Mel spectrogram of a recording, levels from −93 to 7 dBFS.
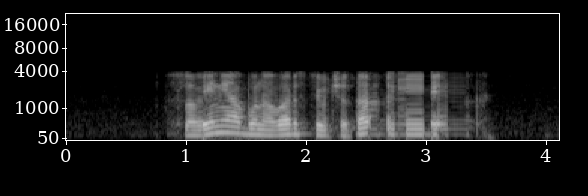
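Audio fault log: throughout: iLBC codec. The sound is band-limited to narrowband, with nothing above 4 kHz, and has a plainly audible rough, slightly synthetic grain. The grain fits iLBC's 30 ms frame mode at about 13.3 kbps. Distinct from dropouts or buzz, this coloration never comes and goes. It is present across the whole clip.
1.10–1.14 s and 3.12–3.15 s: lost iLBC frames. At each point one 30 ms frame goes missing. The decoder covers the gap by repeating the last pitch cycle blended with noise, so it sounds like a brief held, faintly breathy vowel. The first gap falls just before "bo na vrsti v". The sound recovers at once afterwards because iLBC frames don't depend on their predecessors. That instant recovery, and the short 30 ms span, separate these losses from the long buzzing stretch.
2.54–3.35 s: robotic sound from repeated short buffers. Right after "bo na vrsti v", the sound turns into a rigid metallic buzz at 133 Hz lasting about 0.8 s. 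The likely cause is the playback path replaying the same short chunk of audio while fresh data fails to arrive, with essentially all of the stretch made of repeats. A 133 Hz buzz points to a buffer of about 7.5 ms. Unlike the codec's frame concealment, this pitch is fixed rather than following the original, and it persists far beyond 30 ms.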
